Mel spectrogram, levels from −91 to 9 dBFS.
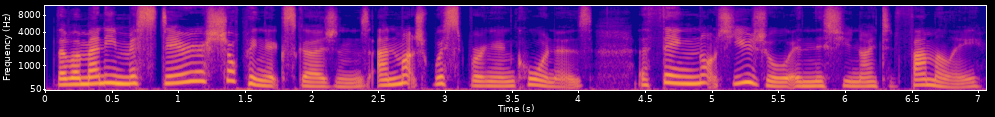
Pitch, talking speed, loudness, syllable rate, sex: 220 Hz, 155 wpm, -19 LUFS, 5.4 syllables/s, female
